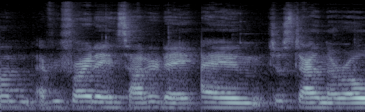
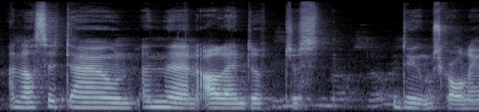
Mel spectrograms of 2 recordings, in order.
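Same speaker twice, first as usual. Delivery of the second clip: ordinary delivery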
